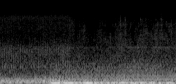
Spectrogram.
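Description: Search plane flying overhead in the Alaska winter, a low droning propeller engine rumble that swells louder midway and stays steady, heard from a distance without talk.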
